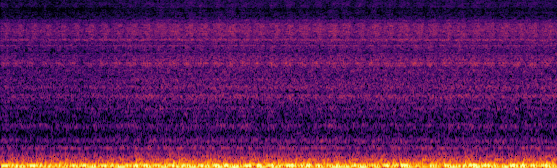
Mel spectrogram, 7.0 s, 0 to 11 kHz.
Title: 325i e92 bmw misfiring cold start on inpa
